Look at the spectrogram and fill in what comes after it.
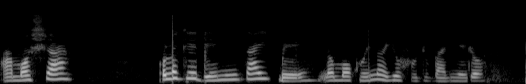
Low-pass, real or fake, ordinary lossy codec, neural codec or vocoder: none; fake; none; vocoder, 22.05 kHz, 80 mel bands, WaveNeXt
